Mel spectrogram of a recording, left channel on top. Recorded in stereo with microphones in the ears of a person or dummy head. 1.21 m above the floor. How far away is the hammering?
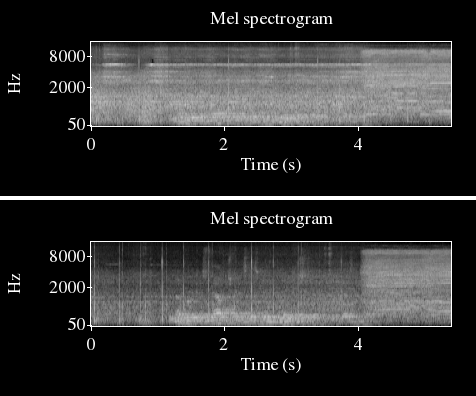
About 3 m.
